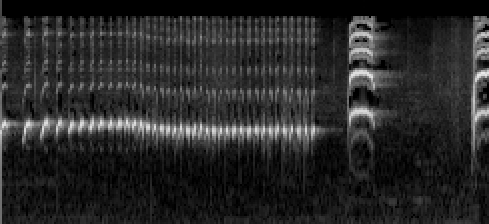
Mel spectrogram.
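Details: White-rumped shama singing to make other shamas answer: a fast even series of about thirty short whistled notes lasting three seconds, followed by two loud ringing high calls.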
